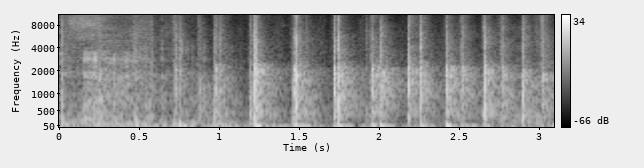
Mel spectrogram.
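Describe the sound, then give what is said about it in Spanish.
Clapping used as a sound effect to suggest a crowd applauding. Many sharp, loud hand claps arrive unevenly at first, then settle into a quicker, steadier rhythm, with no voices. “Fíjate, ahí están los aplausos, creo, fíjate abajo de todo.”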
